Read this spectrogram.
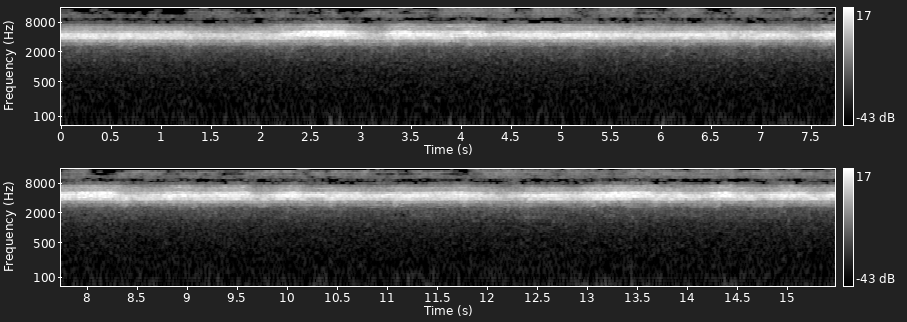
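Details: Japanese summer cicadas, males producing tymbal song: a constant shrill drone with slow, irregular surges in loudness, other fainter buzzing high above.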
